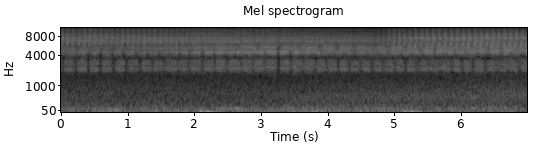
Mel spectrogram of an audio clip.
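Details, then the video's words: Chorus of cicadas in the heart of a lavender field, a steady high-pitched rasping drone pulsed several times a second, unbroken from start to end, with soft background noise below. "chant de CIGALES au cœur d'un champ de lavande"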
